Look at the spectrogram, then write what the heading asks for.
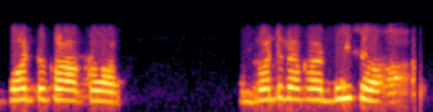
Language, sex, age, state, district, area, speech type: Nepali, female, 45-60, West Bengal, Alipurduar, rural, conversation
